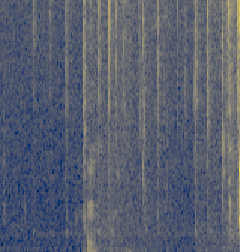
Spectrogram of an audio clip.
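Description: Faint, quick clicking of typing on a computer keyboard, mostly in the second half, over quiet room tone.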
